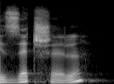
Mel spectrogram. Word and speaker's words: Z-Shell: Ich verwende die Z-Shell. – Oder die so verwende ich, genau, oder? so heißt die ja. ja. Die, die Z auf Deutsch, aus Deutsch ausgesprochen und die verwende ich tatsächlich auch.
